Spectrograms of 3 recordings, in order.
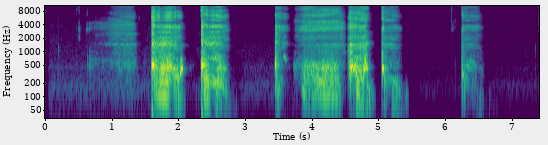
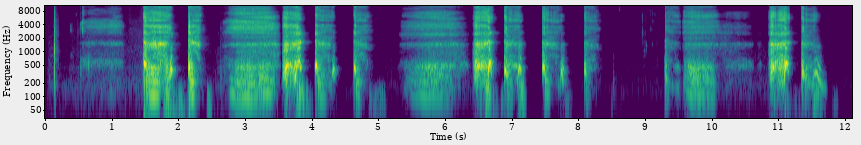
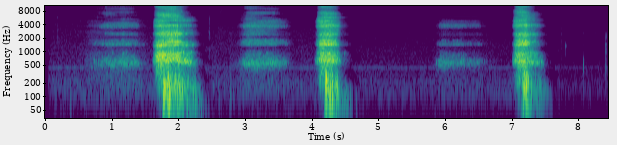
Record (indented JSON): {
  "cough_length": "7.4 s",
  "cough_amplitude": 32768,
  "cough_signal_mean_std_ratio": 0.35,
  "three_cough_length": "12.1 s",
  "three_cough_amplitude": 32768,
  "three_cough_signal_mean_std_ratio": 0.37,
  "exhalation_length": "8.4 s",
  "exhalation_amplitude": 29469,
  "exhalation_signal_mean_std_ratio": 0.3,
  "survey_phase": "beta (2021-08-13 to 2022-03-07)",
  "age": "45-64",
  "gender": "Female",
  "wearing_mask": "No",
  "symptom_new_continuous_cough": true,
  "symptom_runny_or_blocked_nose": true,
  "symptom_shortness_of_breath": true,
  "symptom_sore_throat": true,
  "symptom_fatigue": true,
  "symptom_fever_high_temperature": true,
  "symptom_headache": true,
  "symptom_other": true,
  "symptom_onset": "3 days",
  "smoker_status": "Never smoked",
  "respiratory_condition_asthma": false,
  "respiratory_condition_other": false,
  "recruitment_source": "Test and Trace",
  "submission_delay": "2 days",
  "covid_test_result": "Positive",
  "covid_test_method": "ePCR"
}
